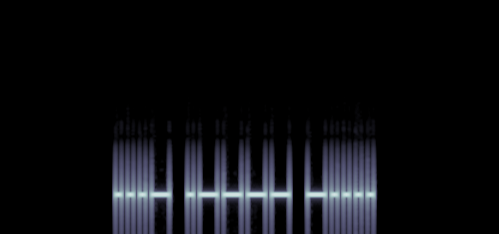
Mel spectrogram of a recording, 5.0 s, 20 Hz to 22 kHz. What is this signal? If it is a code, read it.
Morse code, heard as a keyed tone, about 20 wpm, 700 Hz. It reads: V16
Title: Three Challenging Letter-Number Combinations 20wpm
